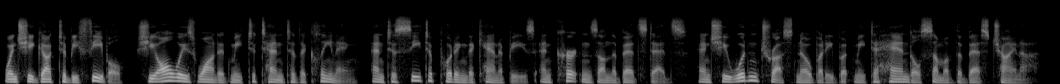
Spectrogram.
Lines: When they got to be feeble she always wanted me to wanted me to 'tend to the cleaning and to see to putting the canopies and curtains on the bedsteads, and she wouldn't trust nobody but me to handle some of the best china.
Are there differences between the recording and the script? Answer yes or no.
yes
